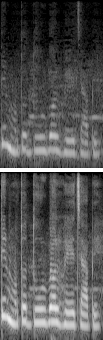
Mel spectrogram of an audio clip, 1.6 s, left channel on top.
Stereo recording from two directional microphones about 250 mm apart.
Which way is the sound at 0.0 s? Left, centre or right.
Right.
